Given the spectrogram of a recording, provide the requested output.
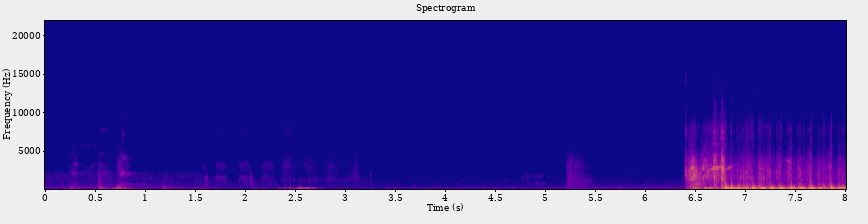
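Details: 172FMM single-cylinder engine after rebuild for a knock with new crankshaft, piston and cylinder: a few taps, then it fires and settles into an even steady idle with no knock; normal running.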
